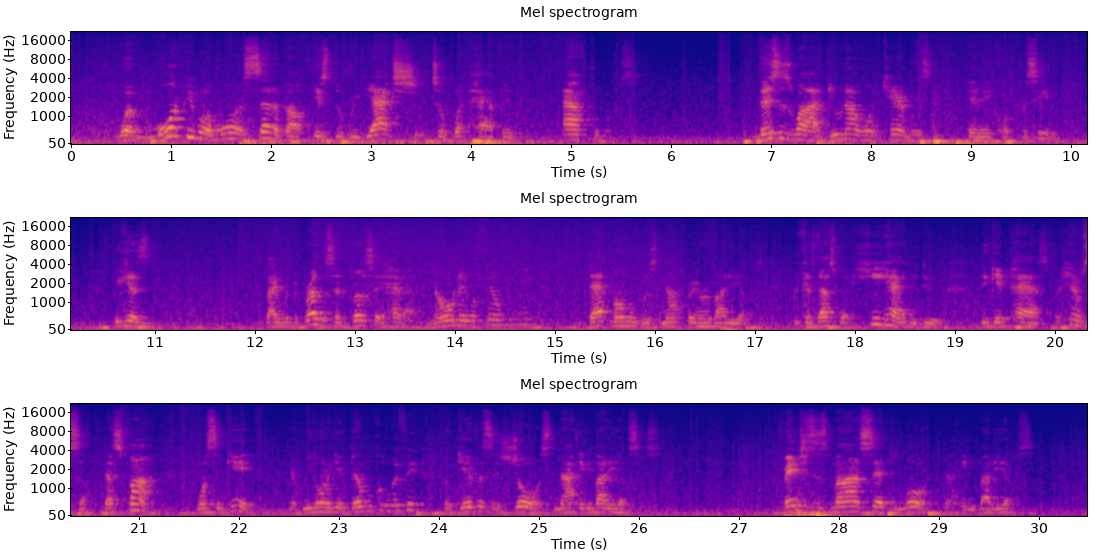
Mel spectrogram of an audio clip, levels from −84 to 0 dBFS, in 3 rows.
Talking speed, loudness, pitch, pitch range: 175 wpm, -33 LUFS, 120 Hz, 110-150 Hz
